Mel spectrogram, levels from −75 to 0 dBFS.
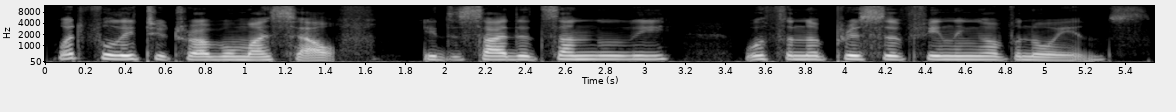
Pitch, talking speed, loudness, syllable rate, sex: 195 Hz, 150 wpm, -17 LUFS, 5.5 syllables/s, female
